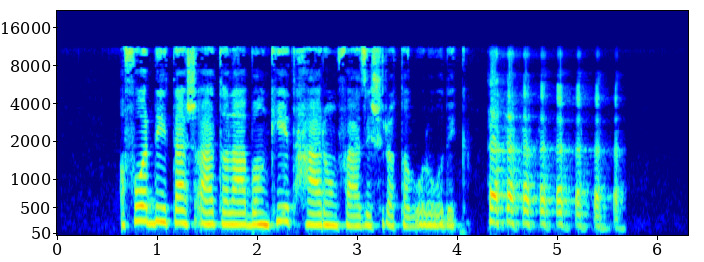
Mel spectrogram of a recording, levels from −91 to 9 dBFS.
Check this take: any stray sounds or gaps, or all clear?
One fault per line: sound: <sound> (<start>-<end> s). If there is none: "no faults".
sound: laugh (4.3-5.7 s)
